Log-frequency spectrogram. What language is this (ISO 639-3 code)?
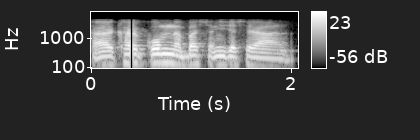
mni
